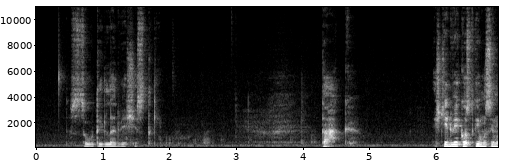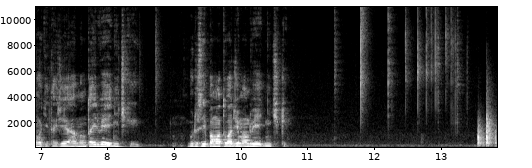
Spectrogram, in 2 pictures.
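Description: Dice click together as a hand gathers them up.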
